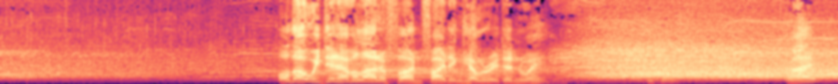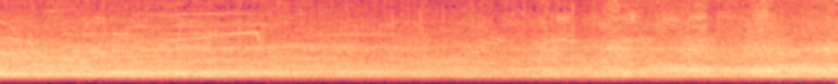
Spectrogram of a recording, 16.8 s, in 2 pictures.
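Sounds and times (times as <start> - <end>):
scattered cheers: 0.0 - 3.2, 5.6 - 16.7
speech: 2.8 - 5.6, 7.9 - 8.3
large rally crowd shouting a chant: 12.8 - 16.7.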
